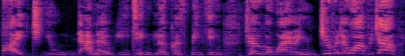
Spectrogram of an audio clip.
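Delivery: loud, high string of insults; insulting shout. A narrator's reading. Girl taunting Hiccup while fighting, loud and high. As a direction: fling each insult at him.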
